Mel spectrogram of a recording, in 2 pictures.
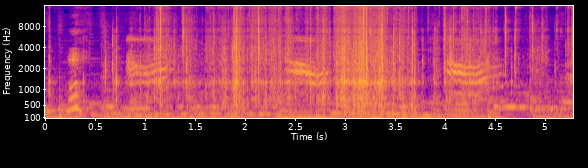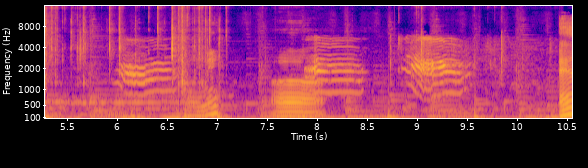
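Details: Pet domestic cats hurrying to the rustle of their food packaging: several rising-then-falling meows in the second half, repeated about once a second, over background music and a person talking.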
